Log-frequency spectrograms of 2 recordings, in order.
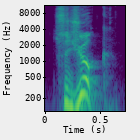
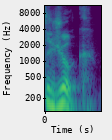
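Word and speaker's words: sucuk: With sausage suk. I believe it's pronounced sajuk or something similar to that.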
